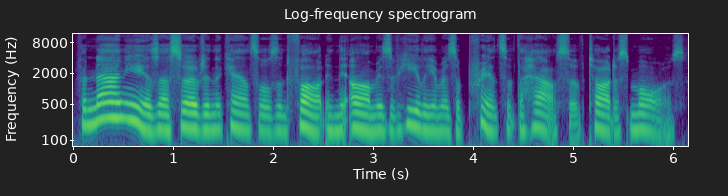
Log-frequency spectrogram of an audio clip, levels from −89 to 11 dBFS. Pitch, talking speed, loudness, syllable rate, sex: 170 Hz, 235 wpm, -19 LUFS, 5.1 syllables/s, female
